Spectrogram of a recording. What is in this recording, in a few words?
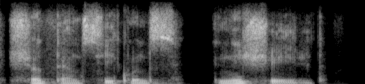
shut down sequence, en-RU; jankboard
